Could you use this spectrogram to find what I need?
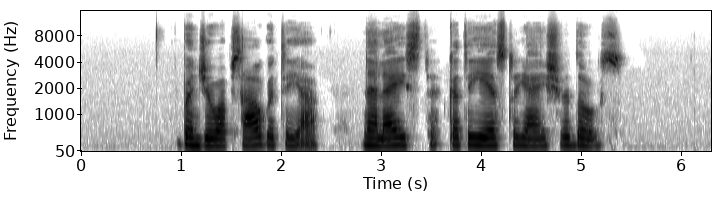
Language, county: Lithuanian, Klaipėda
